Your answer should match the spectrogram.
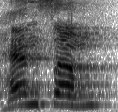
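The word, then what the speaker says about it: handsome: अगर आप कहते हो हैंडसम, जहां पर आप डी का उच्चारण साइलेंट करते हो, यहां पर आपका क्या है?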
